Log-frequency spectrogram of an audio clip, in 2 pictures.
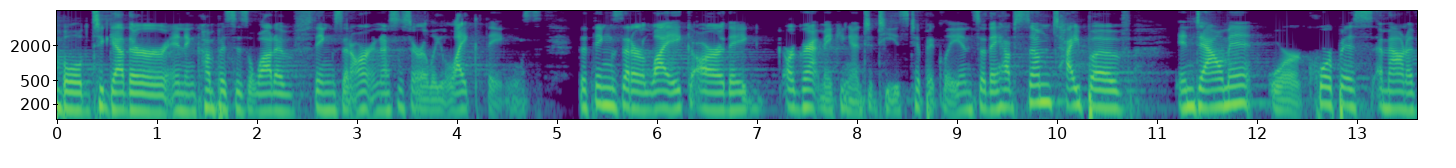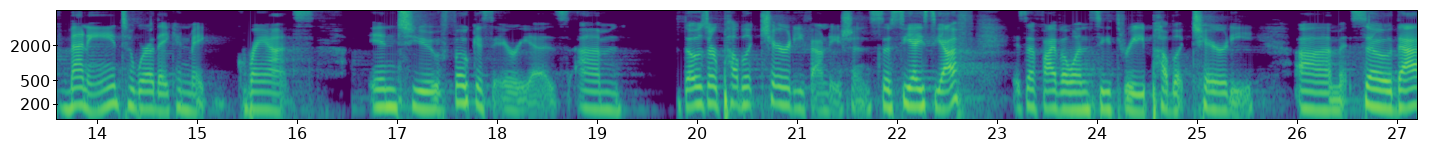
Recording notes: This episode was recorded live in front of an audience and may vary in sound.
